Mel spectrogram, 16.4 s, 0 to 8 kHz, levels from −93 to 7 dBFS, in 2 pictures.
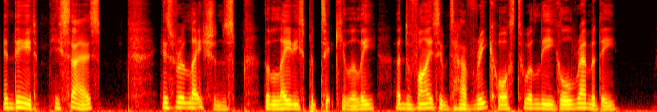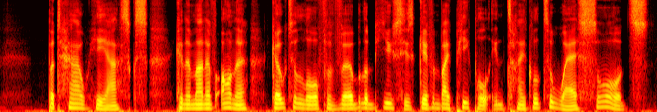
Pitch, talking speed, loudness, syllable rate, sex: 110 Hz, 140 wpm, -22 LUFS, 4.7 syllables/s, male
